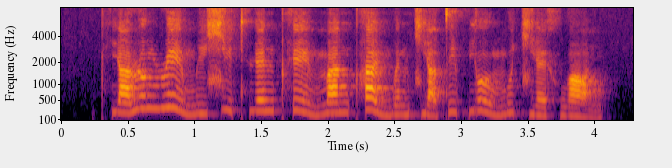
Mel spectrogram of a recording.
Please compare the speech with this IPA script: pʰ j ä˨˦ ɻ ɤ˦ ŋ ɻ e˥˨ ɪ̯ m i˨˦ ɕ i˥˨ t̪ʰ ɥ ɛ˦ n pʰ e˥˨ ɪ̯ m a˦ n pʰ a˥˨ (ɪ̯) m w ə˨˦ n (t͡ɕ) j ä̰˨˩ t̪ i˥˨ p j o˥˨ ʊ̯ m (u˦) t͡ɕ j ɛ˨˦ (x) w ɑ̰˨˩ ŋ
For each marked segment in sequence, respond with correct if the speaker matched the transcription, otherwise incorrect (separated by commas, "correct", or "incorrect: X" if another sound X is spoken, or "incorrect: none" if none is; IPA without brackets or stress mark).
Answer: correct, correct, correct, correct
